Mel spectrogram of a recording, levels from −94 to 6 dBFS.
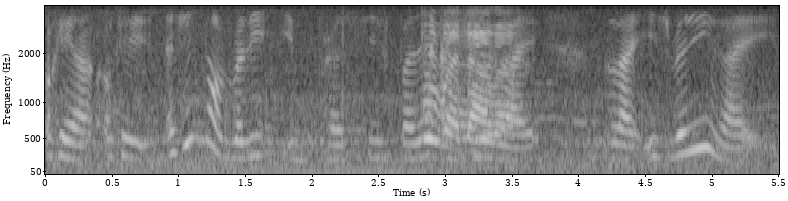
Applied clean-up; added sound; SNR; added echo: none; Subway, metro, underground; 1 dB; none.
